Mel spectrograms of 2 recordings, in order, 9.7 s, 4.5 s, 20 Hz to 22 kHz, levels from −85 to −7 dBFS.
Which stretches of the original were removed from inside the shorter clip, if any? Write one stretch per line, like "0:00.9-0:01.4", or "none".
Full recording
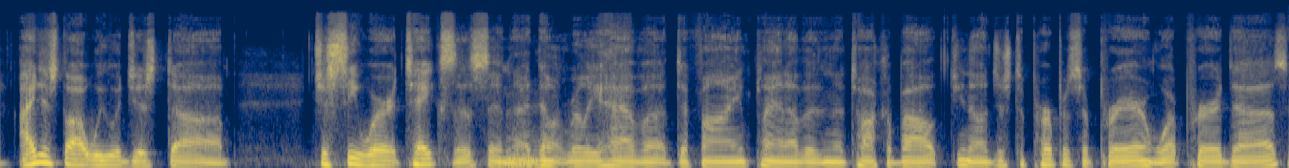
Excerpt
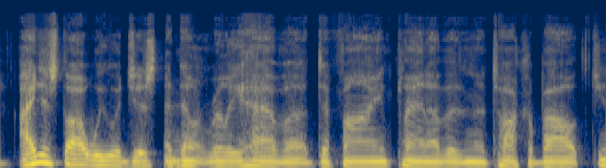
0:01.2-0:03.9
